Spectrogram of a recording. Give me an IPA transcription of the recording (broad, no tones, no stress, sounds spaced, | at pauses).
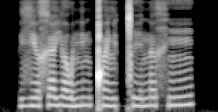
zʲ ə x ɛ j ə w nʲ ɘ n ǃ ə̃ lʲ ə ǀ i n ɘ x ĩ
